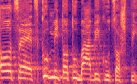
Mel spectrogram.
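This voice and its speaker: A man with an eastern Slovak accent at a high pitch, very wide pitch swings and a very slow pace, over noticeable background noise. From eastern Slovakia. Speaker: comic storyteller. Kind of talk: humorous monologue to an audience.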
